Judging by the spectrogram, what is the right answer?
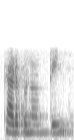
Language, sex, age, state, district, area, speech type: Telugu, female, 18-30, Telangana, Karimnagar, rural, conversation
